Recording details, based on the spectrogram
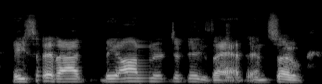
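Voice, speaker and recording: A man speaks in an Appalachian accent with ordinary pitch variation. The sound is dry and close, with no echo. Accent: Appalachian US Southern. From West Virginia. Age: 70s. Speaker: southern gospel singer and songwriter. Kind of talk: casual interview chat. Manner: halting, many fillers.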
